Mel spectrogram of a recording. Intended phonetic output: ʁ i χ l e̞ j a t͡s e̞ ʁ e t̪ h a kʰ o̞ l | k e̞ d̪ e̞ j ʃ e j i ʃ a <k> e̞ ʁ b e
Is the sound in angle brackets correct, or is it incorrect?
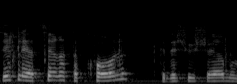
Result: incorrect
